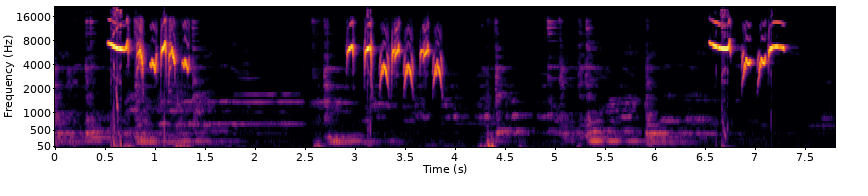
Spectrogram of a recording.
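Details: Cinereous tit in lively 'gacor' song: three separated bursts of piercing high notes, with rapid repeated slurs in the middle burst and a whistle dropping into sharp notes at the end. Faint low clicks sound between the phrases.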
